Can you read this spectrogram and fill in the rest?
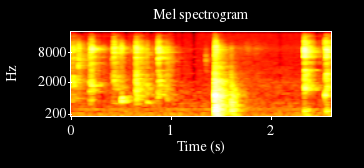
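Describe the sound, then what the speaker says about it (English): A fork clicks against a bowl while whisking eggs, making a quick run of light, close taps with short pauses between them. "I just use a fork and whisk up my eggs."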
